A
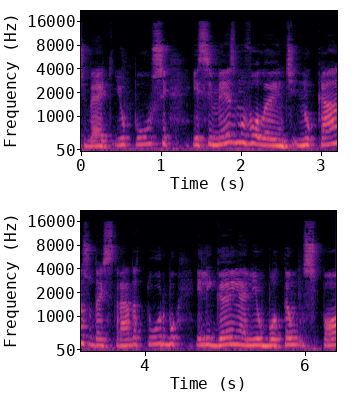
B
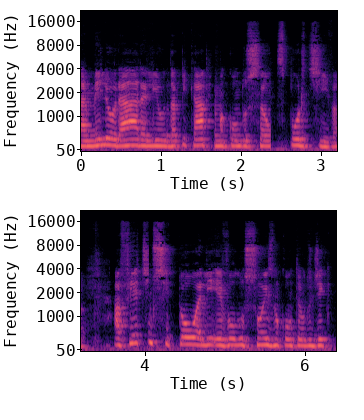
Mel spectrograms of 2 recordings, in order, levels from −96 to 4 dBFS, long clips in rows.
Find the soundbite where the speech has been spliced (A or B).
B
